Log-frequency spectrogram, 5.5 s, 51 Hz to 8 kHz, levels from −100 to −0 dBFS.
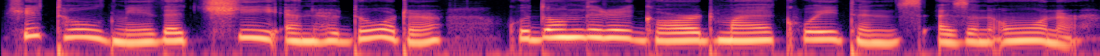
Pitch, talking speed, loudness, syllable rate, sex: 220 Hz, 175 wpm, -17 LUFS, 4.6 syllables/s, female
